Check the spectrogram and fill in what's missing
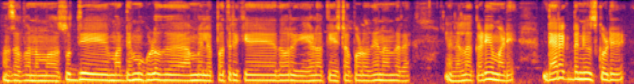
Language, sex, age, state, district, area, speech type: Kannada, male, 30-45, Karnataka, Dharwad, urban, spontaneous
